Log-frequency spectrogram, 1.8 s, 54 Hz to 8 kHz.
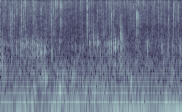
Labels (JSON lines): {"label": "biophony, damselfish", "recorder": "SoundTrap 500"}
